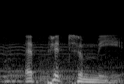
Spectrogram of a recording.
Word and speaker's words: epitome: something much less complex it sounds just as it is spelt epitome and that's how you say it right epitome epitome well speaking of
